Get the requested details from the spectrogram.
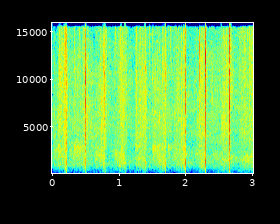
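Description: Applause from an audience, given as thanks to God, comes through as a steady, even beat of sharp, bright claps, about three per second, with no talking over them.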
